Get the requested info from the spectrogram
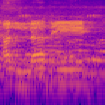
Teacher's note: یا مدہ کو ایک الف کے برابر کھینچ کے پڑھتے ہیں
